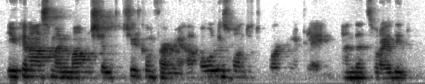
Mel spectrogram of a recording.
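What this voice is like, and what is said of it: Italian accent. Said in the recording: “my Italian accent was too strong ... I still have an accent”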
